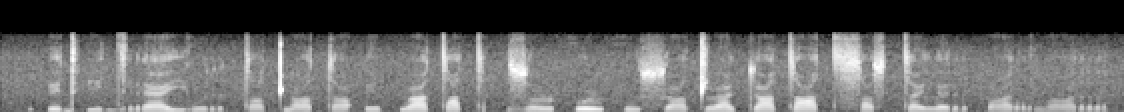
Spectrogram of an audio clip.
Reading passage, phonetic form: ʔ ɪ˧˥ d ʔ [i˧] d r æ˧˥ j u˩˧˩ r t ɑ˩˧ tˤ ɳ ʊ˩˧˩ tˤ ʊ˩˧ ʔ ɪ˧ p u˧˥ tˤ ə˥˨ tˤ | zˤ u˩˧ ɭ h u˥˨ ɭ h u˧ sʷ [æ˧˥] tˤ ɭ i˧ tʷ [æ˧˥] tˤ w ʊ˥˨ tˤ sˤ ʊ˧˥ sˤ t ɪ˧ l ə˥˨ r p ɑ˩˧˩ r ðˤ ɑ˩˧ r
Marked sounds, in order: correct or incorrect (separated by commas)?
incorrect, incorrect, correct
